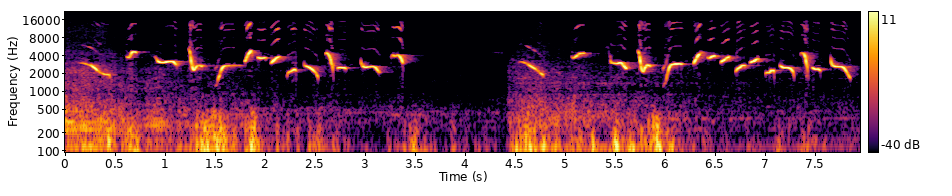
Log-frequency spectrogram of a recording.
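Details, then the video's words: Two bursts of energetic olive-backed tailorbird song, rapid slurred whistles tumbling up and down, separated by a short silent break. "Burung Prenjak Daun Gacor"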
